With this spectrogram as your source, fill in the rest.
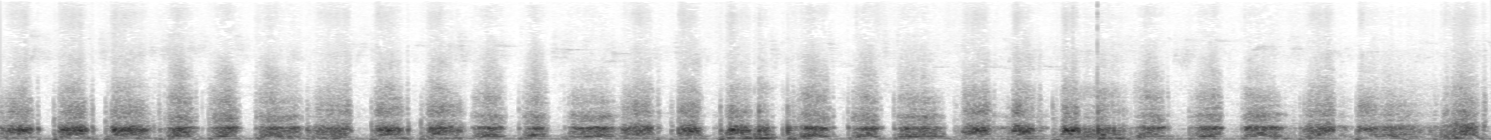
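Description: Nails and fingertips scratch the top of a black foam windscreen on a microphone. The result is a steady run of rough, muffled, roar-like rubbing bursts, about two strokes per second, and they are heavy in the low-mids with no bright top.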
